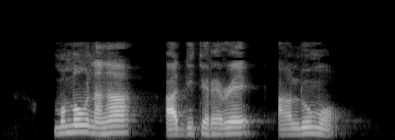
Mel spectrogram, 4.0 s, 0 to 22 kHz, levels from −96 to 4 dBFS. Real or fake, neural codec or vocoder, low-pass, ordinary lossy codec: fake; codec, 16 kHz, 2 kbps, X-Codec, WavLM features, trained on Multilingual LibriSpeech; 7.2 kHz; MP3, 64 kbps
